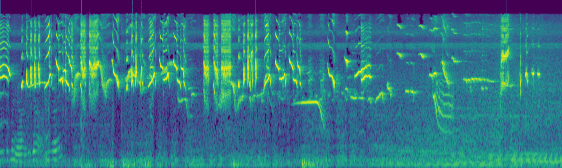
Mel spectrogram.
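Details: Oriental magpie-robin in the afternoon, ready to fight and seeking a rival, pours out a dense, fast song of sharp high chirps, trills and whistled slurs with brief pauses, and a long descending whistle near the middle.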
